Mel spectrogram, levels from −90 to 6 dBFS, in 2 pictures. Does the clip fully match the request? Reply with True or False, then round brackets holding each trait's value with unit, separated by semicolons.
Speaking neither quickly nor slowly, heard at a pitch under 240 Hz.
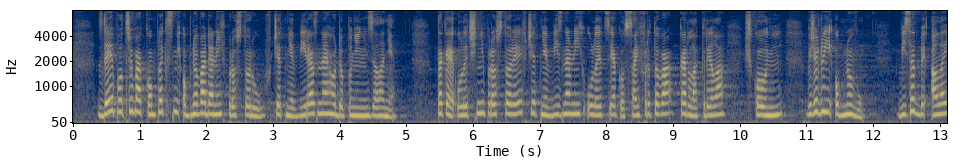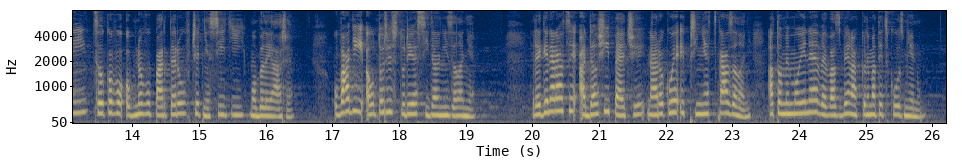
False (125 wpm; 250 Hz)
